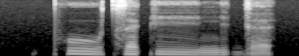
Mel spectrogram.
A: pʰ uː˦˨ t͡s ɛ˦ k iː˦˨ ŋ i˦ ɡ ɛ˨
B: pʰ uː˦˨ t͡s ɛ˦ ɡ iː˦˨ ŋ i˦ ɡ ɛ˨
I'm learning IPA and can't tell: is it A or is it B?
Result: A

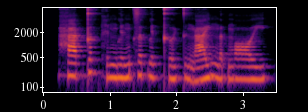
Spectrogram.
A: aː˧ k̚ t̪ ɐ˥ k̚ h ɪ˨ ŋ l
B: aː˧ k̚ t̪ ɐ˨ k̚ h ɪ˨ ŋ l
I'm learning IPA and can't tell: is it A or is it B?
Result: A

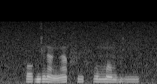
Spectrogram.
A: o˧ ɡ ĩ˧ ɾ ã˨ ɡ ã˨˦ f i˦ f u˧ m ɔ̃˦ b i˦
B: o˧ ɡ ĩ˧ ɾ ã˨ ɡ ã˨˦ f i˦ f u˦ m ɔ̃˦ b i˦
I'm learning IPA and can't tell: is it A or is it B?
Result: B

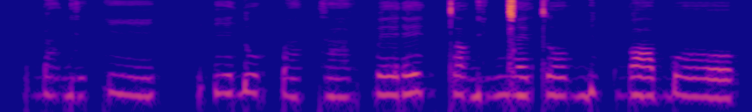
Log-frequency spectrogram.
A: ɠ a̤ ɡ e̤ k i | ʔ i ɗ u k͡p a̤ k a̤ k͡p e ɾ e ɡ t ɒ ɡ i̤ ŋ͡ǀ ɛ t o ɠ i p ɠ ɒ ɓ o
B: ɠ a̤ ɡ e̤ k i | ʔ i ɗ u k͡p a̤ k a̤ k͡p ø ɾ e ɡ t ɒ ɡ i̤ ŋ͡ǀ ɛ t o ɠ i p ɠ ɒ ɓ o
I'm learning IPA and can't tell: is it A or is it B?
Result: A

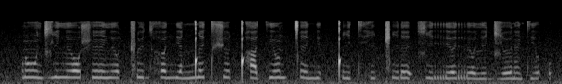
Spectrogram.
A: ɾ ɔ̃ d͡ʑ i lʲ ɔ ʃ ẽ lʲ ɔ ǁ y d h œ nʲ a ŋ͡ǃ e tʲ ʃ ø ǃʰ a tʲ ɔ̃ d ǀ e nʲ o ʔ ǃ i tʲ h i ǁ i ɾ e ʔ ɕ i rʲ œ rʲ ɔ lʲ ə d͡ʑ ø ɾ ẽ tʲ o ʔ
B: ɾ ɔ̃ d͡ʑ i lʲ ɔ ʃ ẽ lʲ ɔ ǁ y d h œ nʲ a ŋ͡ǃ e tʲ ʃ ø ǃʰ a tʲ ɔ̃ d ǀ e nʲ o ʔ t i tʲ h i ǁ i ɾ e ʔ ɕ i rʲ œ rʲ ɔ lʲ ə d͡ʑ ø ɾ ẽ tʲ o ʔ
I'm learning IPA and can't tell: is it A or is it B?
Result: A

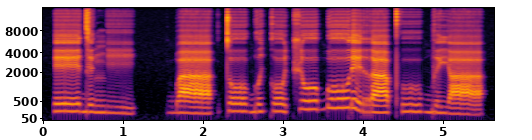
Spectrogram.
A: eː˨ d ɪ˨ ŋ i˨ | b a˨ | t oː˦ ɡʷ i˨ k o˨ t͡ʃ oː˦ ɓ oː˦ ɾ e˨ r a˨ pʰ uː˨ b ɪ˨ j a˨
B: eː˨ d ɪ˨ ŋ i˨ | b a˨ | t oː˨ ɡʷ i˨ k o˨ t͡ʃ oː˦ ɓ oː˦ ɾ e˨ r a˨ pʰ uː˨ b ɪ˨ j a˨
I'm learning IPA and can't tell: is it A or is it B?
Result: B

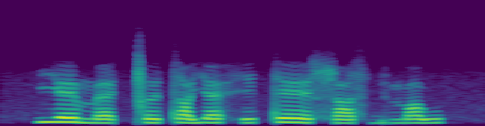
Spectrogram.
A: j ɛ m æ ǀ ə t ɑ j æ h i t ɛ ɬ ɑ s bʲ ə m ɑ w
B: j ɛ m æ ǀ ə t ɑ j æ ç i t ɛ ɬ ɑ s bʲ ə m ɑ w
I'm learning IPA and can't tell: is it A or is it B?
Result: A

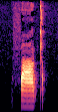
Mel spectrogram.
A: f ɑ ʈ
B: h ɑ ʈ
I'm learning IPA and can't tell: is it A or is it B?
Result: A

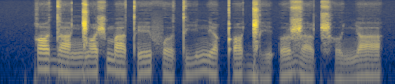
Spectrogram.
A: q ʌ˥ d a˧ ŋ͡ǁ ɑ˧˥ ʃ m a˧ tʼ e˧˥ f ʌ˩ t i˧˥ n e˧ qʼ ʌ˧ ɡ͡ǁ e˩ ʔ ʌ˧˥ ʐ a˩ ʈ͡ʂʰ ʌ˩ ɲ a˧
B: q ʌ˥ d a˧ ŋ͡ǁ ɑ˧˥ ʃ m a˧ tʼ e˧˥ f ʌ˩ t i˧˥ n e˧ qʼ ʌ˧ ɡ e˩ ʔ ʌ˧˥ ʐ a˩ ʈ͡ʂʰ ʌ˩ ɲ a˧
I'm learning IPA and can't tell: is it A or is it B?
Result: A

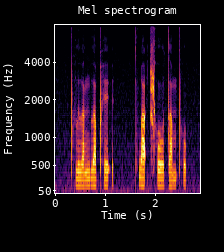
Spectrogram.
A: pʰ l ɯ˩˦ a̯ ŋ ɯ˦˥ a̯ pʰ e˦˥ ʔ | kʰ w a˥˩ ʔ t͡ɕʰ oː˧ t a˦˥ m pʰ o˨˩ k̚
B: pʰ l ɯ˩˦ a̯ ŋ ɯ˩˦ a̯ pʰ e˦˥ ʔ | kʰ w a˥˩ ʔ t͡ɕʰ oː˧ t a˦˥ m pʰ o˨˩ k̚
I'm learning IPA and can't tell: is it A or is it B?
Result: A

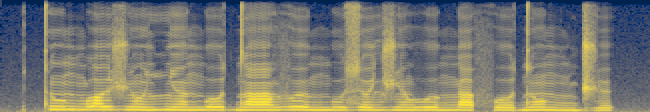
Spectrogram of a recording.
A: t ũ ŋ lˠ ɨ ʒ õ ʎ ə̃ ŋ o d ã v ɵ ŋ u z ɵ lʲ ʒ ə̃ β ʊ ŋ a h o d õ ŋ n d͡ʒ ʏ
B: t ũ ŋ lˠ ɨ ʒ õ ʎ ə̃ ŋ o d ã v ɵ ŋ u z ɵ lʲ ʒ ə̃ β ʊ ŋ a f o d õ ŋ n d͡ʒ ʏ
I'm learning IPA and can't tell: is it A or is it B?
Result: B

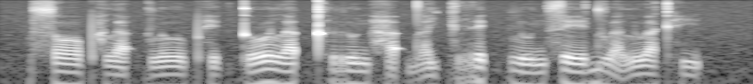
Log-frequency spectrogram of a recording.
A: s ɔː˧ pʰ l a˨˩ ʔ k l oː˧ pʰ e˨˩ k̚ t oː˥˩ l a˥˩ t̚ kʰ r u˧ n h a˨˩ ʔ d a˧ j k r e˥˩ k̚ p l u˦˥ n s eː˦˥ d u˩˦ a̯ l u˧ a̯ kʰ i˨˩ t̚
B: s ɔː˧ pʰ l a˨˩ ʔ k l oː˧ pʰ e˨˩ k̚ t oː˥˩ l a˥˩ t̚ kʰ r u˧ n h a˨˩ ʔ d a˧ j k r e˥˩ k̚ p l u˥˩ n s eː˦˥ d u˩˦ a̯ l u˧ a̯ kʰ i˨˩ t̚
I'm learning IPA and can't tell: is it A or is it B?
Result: A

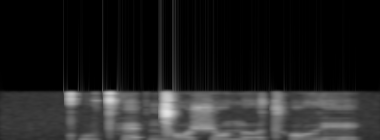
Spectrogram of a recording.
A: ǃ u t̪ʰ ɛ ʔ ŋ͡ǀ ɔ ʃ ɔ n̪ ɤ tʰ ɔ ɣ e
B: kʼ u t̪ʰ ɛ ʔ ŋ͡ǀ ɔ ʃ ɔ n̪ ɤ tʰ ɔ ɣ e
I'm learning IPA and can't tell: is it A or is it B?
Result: B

